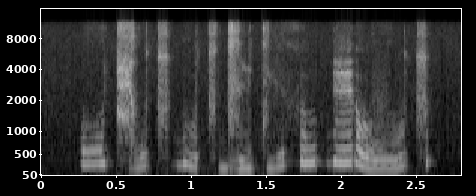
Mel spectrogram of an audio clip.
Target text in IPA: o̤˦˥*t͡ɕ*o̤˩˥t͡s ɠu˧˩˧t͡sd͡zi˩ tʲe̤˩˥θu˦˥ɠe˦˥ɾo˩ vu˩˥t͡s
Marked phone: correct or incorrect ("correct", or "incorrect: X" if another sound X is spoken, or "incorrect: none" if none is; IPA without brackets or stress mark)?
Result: correct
